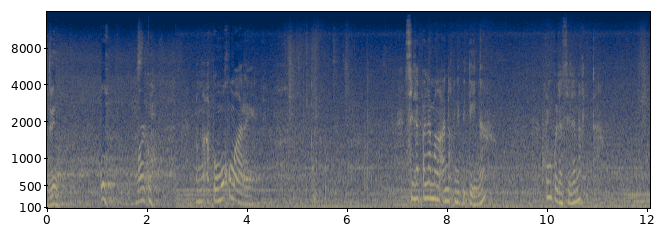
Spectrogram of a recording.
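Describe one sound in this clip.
A middle-aged woman speaks tensely nearby.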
